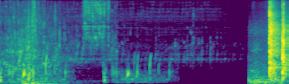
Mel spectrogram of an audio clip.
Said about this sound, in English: Yeah, that's the coffee grinding right now, and I'll be back with you in just a second.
